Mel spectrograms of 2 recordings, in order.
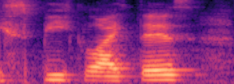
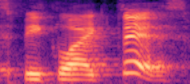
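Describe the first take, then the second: First: It is said at a normal, quiet volume. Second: It is said very loudly.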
